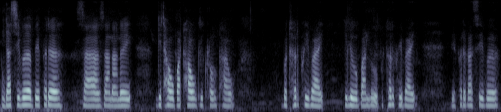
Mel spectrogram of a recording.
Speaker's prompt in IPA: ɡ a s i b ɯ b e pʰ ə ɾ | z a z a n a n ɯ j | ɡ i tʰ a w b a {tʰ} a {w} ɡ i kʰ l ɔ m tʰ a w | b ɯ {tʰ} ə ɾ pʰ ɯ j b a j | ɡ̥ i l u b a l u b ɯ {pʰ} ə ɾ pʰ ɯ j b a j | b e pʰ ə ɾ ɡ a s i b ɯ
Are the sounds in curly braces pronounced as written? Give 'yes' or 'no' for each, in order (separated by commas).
yes, yes, yes, no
